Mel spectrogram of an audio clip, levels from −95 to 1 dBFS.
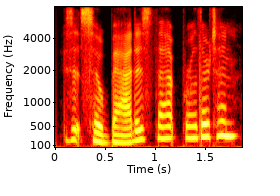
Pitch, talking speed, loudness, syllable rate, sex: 220 Hz, 225 wpm, -16 LUFS, 5.3 syllables/s, female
